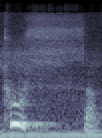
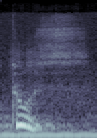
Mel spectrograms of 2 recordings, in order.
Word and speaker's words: tous: You know, the ending can be pronounced in French. It depends the words, it depends the context. So, like for instance, tous, pour tous, for everyone, pour tous, for everyone. Et tous les jours, I don't pronounce the S here.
